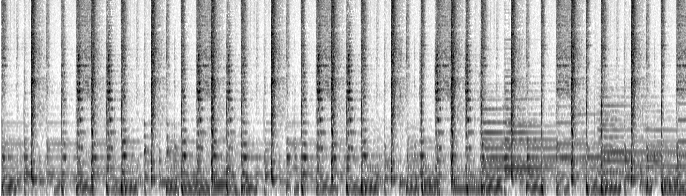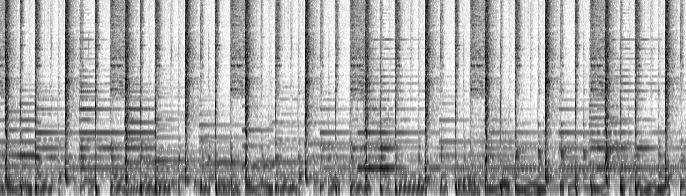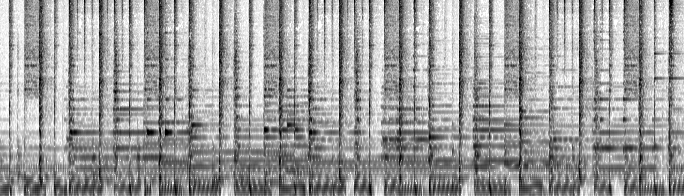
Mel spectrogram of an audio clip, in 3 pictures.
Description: BALLADE

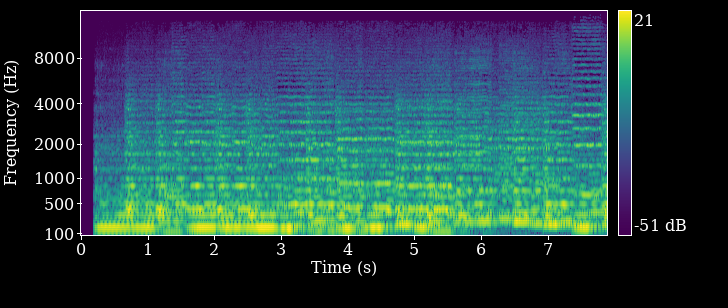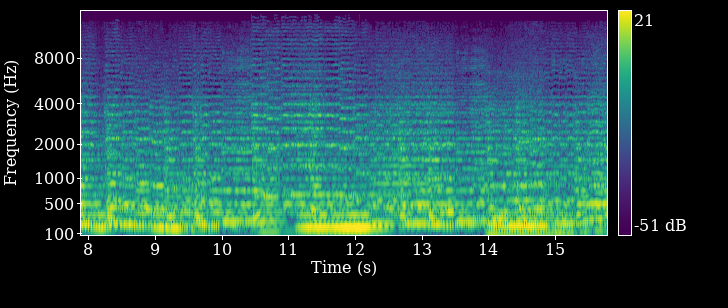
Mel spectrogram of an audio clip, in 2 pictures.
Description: ALLEGRO QUATUOR

